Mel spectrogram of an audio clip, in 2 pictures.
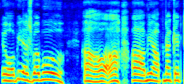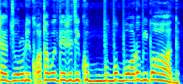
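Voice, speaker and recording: A man's voice: high voice, little pitch movement, normal speed, dark tone, dry recording, clean studio sound, natural voice. A man voicing an anxious, guilt-ridden village man in a fairy tale cartoon. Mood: agitated, urgent. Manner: agitated, stammering when alarmed. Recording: voice over background music.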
